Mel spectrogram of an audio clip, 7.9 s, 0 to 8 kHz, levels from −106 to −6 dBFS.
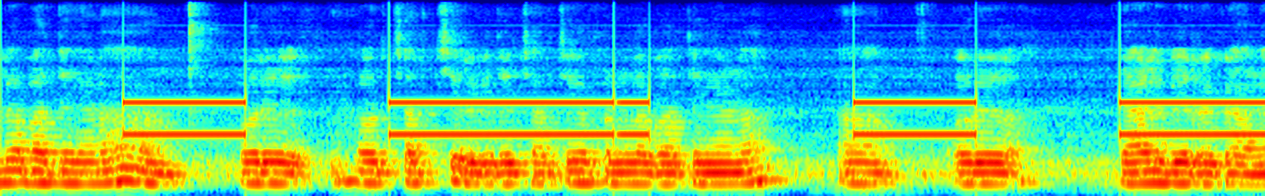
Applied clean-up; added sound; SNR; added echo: none; Telephone; 2 dB; reverberation time 0.6 s.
